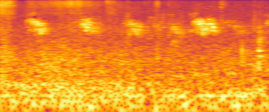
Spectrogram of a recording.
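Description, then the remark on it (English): Birds chirping outdoors in a park by the water: several short, high chirps recur at irregular intervals over a steady hiss of ambient noise, faint. “And there might be background noises, people talking, the birds, boats coming in and out.”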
